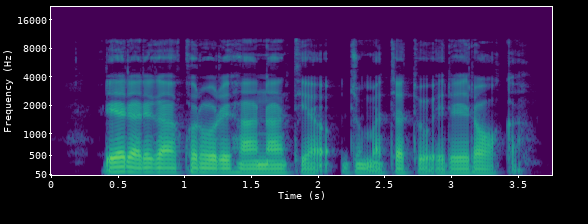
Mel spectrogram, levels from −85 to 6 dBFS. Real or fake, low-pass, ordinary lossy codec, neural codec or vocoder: real; 9.9 kHz; none; none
